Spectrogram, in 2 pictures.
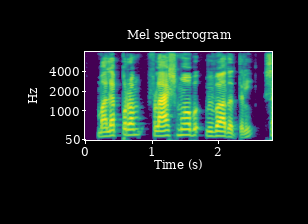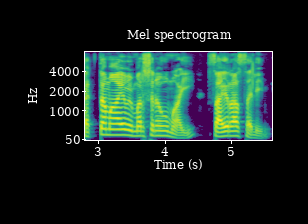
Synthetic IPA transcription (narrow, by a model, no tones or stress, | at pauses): mɐlɐpːurɐmfɭaːʂmoːbɨʋiʋaːd̪ɐt̪ːil | ɕɐk̚t̪ɐmaːjɐʋimɐrɕɐnɐʋuma̰ːjḭ | sɐjraːsɐlḭːm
